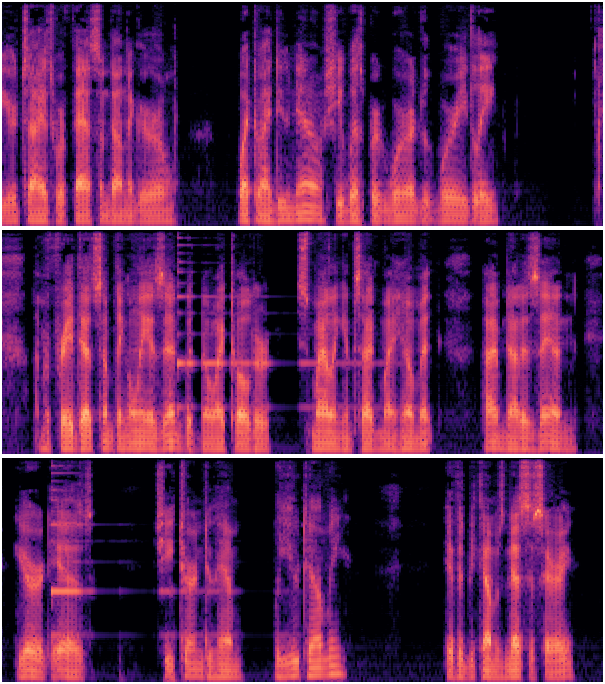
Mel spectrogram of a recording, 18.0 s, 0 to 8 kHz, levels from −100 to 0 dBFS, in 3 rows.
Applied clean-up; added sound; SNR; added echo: neural mask model RNNoise.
